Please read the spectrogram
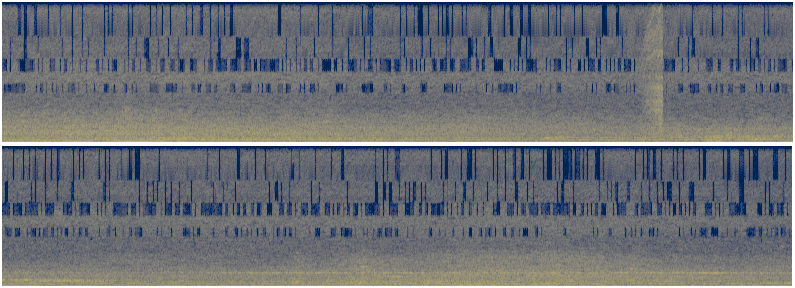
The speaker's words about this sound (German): Ja, und er wohnt offensichtlich in der Nähe eines Bahnhofs. Jedenfalls hört man hier wunderschöne Verkehrsgeräusche im Hintergrund.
